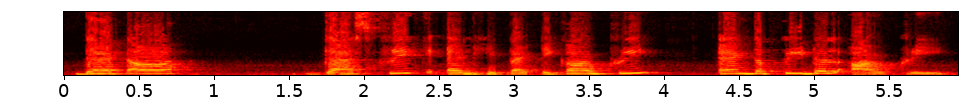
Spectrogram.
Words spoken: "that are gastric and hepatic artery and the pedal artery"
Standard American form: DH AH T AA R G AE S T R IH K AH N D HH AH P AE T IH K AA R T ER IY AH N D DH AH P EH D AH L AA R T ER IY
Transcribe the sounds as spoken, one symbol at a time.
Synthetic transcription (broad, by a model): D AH T AA R G AE S T R IH K AH N D HH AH P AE T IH K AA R T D IY AH N D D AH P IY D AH L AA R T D IY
